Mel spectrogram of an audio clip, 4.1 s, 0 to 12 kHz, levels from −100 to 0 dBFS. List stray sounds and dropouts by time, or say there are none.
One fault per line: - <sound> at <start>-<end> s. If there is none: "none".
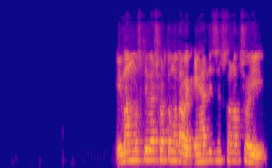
none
